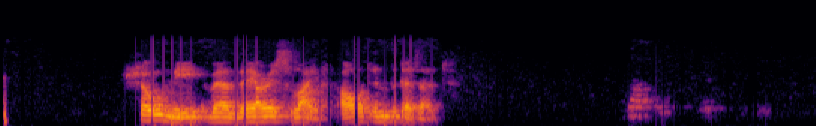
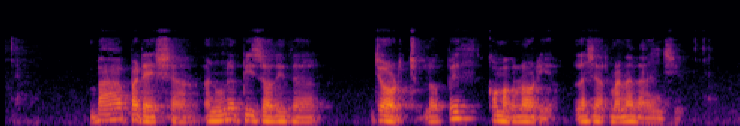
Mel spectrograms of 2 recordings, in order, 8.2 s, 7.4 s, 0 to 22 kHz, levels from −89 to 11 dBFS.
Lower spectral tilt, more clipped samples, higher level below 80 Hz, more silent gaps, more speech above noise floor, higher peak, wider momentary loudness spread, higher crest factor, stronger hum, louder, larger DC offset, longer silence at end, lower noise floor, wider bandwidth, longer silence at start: second, -5.5 dB/octave vs -7 dB/octave; neither; about the same, -52 dBFS vs -56 dBFS; neither; first, 61 dB vs 41 dB; first, -2 dBFS vs -6 dBFS; first, 23 LU vs 11 LU; about the same, 18 dB vs 20 dB; neither; first, -17 LUFS vs -27 LUFS; neither; first, 1.7 s vs 0.6 s; first, -76 dBFS vs -66 dBFS; about the same, 7.2 kHz vs 7.6 kHz; second, 0.05 s vs 0.9 s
